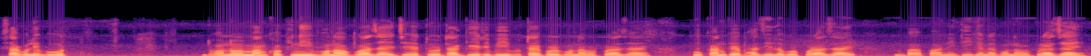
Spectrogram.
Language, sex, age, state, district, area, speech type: Assamese, male, 18-30, Assam, Tinsukia, rural, spontaneous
